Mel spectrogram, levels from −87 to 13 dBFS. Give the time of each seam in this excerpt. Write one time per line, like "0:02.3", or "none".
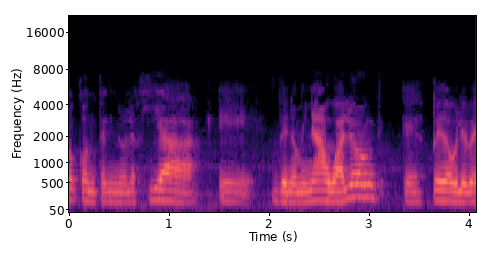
0:02.0

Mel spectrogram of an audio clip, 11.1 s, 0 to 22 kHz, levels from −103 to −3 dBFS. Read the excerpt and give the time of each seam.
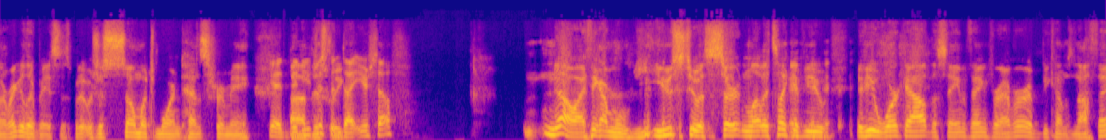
none

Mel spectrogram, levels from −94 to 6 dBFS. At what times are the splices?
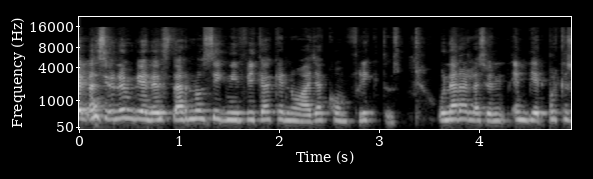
none

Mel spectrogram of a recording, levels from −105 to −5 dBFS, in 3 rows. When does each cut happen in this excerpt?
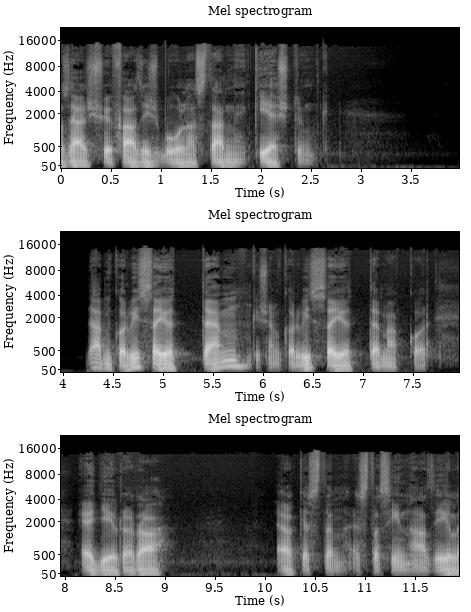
0:05.9

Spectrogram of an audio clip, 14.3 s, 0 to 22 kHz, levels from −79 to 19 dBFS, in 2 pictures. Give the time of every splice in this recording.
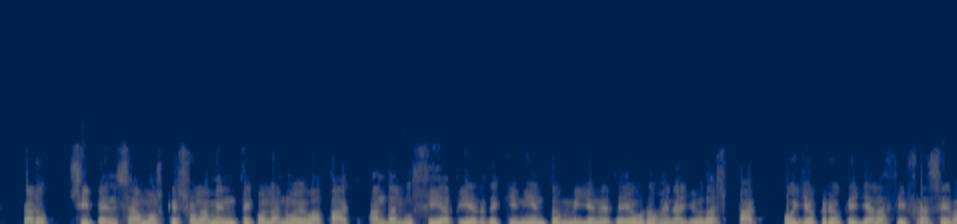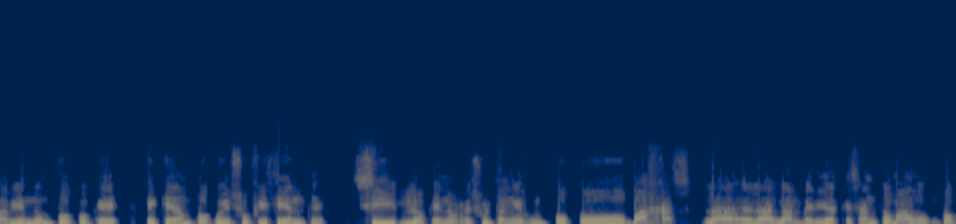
0:05.8
0:09.7

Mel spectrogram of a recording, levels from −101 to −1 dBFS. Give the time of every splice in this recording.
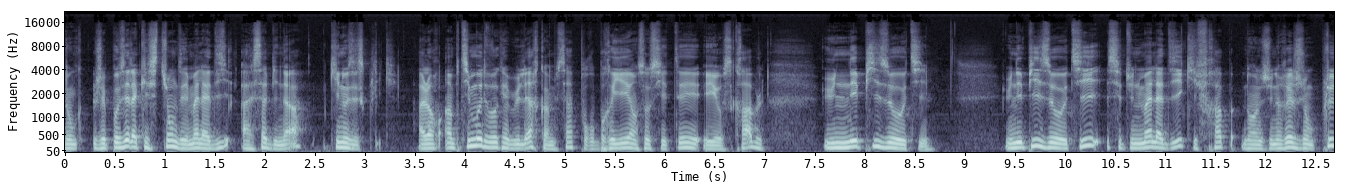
0:03.5

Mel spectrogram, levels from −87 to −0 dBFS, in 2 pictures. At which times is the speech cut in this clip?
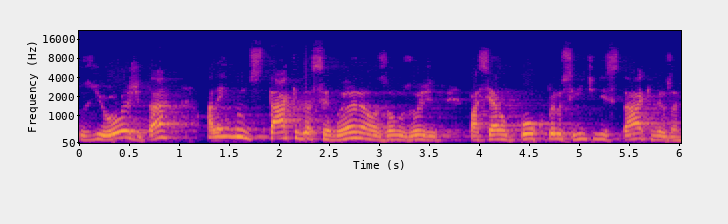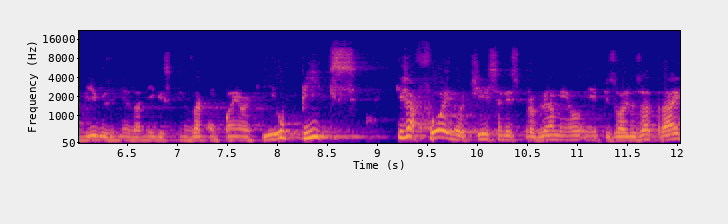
0:01.2

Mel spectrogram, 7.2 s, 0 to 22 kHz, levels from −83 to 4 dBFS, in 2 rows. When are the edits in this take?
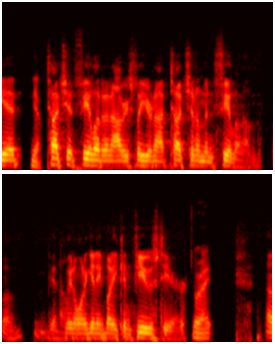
0:04.4

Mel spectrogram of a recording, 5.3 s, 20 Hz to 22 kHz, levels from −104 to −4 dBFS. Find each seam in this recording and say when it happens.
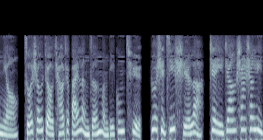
none

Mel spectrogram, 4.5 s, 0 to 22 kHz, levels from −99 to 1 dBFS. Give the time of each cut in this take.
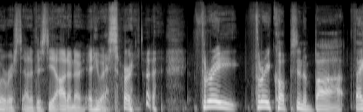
0:01.8
0:03.0

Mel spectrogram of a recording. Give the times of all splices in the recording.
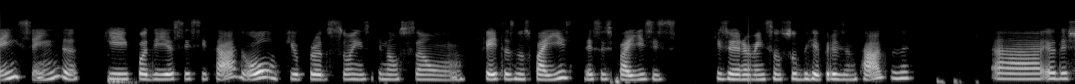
0:03.7

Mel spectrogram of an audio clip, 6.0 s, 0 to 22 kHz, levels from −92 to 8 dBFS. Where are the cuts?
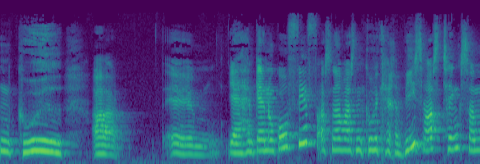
none

